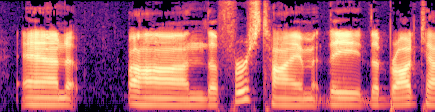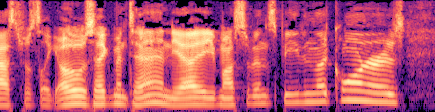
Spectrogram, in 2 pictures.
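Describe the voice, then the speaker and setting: In an American accent, a man with a normal speaking voice talks at a moderate pace, his pitch fairly high with ordinary variation. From Atlanta area, US South. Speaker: podcast co-host. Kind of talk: casual chat.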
